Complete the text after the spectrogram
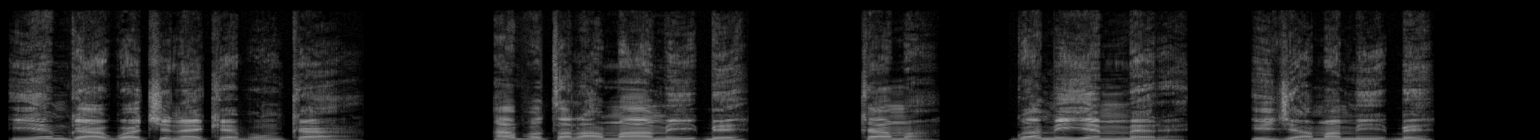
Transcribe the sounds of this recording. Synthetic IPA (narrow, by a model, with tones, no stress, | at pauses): i˦ɦe˦m̩˦ɡa˨a˨ɡʷa˦t͡ʃi˦ne˦ke˨bʊ˨ŋ̩˨ka̰˦˨ | a˦p̬ʊ˨ta˨la˨ma˦m̩˦i˦k͡pe˦ | ka˦ma̰˨ | ɡʷa˦m̩˦i˦ɦe˦m̩˦me˨ɾḛ˨ | i˦d͡ʒi˨a˨ma˦m˦i˦k͡pe˦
